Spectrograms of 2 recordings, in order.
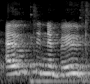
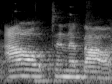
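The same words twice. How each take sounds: First: It is said in a put-on Canadian accent. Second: It is said in an American accent.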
